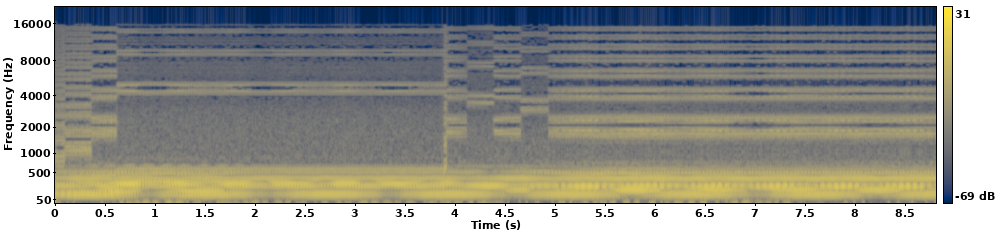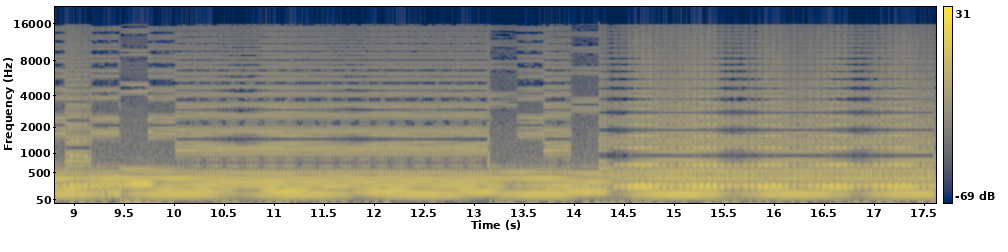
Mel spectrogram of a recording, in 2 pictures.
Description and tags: A very digital sounding sequence using vocal filters from a Nord Modular synth.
